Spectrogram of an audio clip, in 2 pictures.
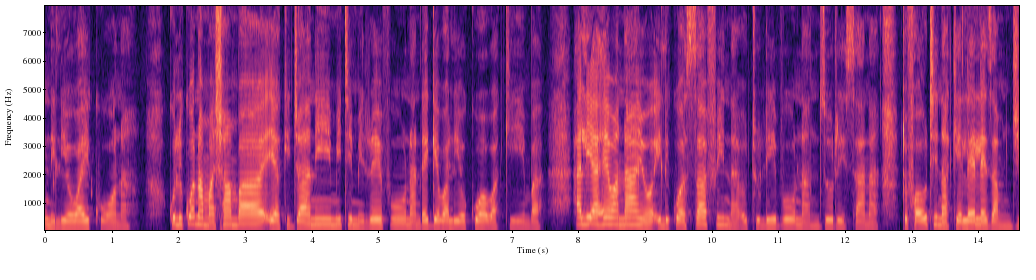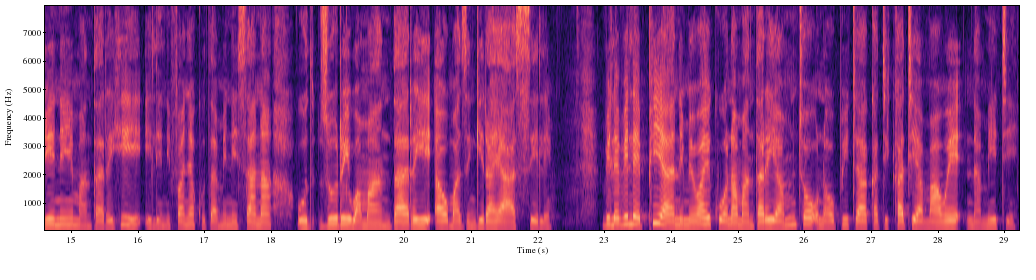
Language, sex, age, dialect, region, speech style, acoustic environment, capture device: Swahili, female, 25-34, Kenya - Nairobi Sheng-influenced, Kenya, focused, construction, mobile / Linux / Chrome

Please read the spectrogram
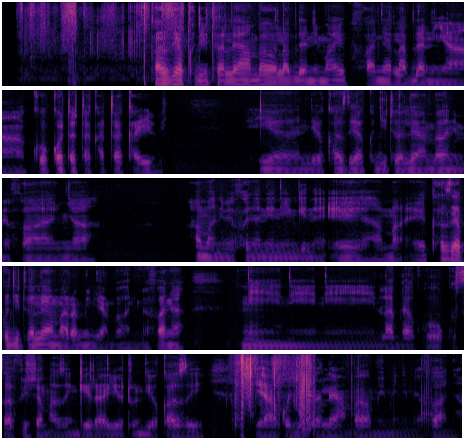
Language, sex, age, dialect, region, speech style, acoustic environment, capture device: Swahili, male, 18-24, Kenya - Nairobi Sheng-influenced, Kenya, relaxed, appliances, mobile / Linux / Chrome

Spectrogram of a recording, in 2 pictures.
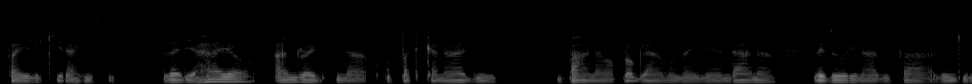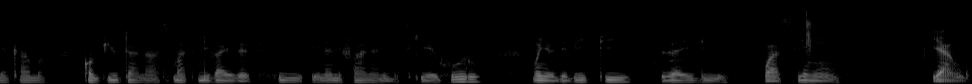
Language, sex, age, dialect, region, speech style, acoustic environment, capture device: Swahili, male, 18-24, Kenya - Nairobi Sheng-influenced, Kenya, focused, nature; silence, mobile / Linux / Chrome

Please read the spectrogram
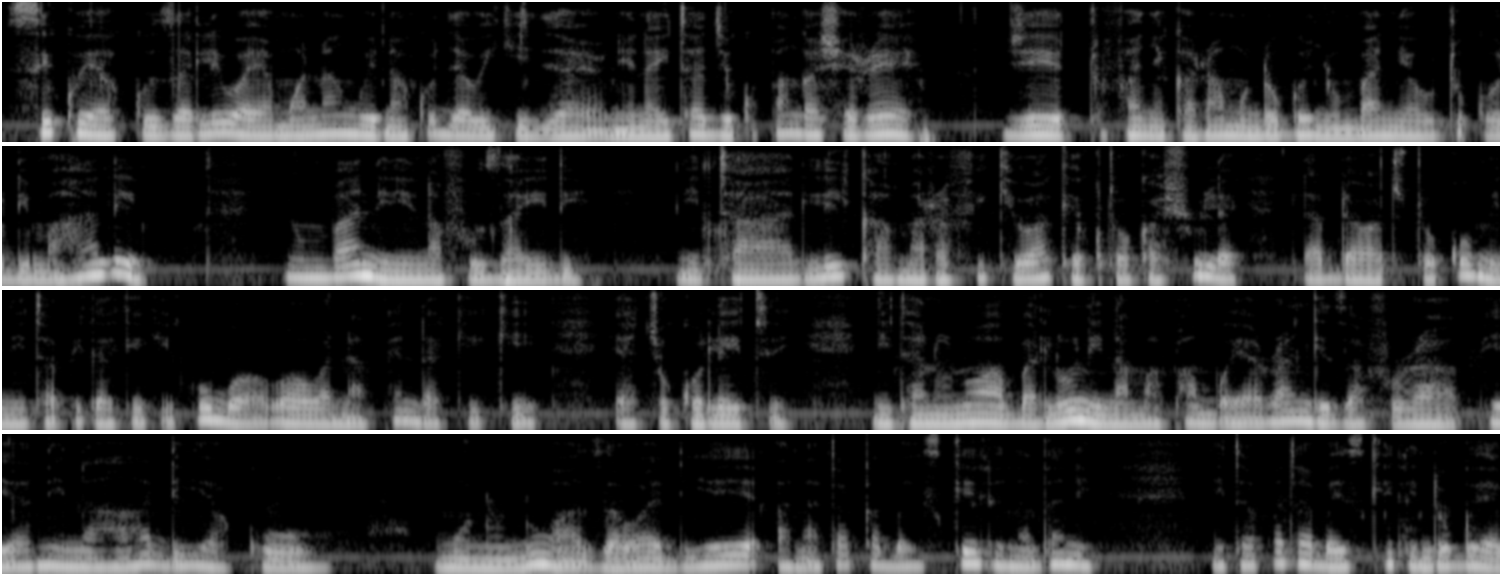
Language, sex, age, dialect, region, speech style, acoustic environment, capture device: Swahili, female, 25-34, Kenya - Nairobi Sheng-influenced, Kenya, relaxed, nature, mobile / Linux / Chrome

